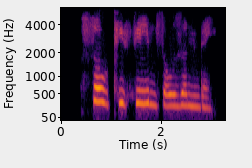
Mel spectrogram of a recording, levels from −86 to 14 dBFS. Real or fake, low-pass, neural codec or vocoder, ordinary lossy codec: fake; 5.4 kHz; codec, 16 kHz in and 24 kHz out, 1 kbps, XY-Tokenizer; Opus, 16 kbps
